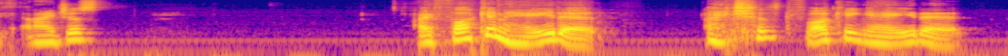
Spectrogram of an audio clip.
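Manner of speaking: emotionally upset. Ranting about people piling on others online: getting emotional. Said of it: "I'm getting emotional".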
